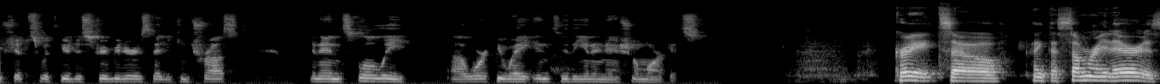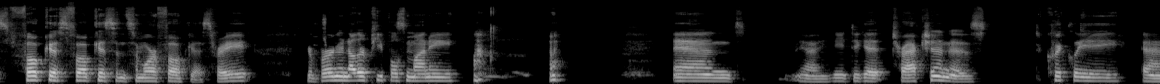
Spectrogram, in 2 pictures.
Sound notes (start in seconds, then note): 16.4 chuckles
